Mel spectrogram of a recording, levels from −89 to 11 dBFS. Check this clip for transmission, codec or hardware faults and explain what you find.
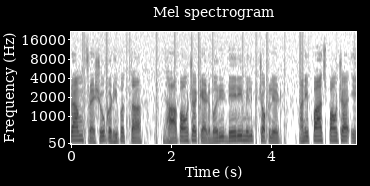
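There's one fault, and it runs through the whole speech clip: overdone noise removal. A noise reducer set too aggressively pulls individual frequency bands right down whenever they sit near its noise estimate, taking quieter parts of the voice with them. So the background drops and breaks up into little twinkling specks.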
